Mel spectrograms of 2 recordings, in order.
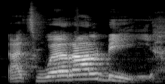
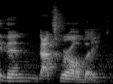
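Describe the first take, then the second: First: That's where I'll be drawn out slow and loud; stretched call. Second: Said in the usual way. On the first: Shown as a demonstration. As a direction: hammer home "That's where I'll be" louder and slower.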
